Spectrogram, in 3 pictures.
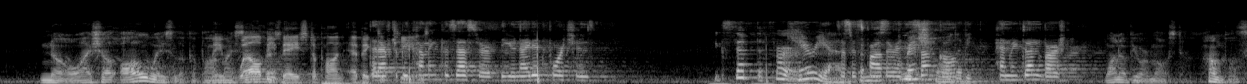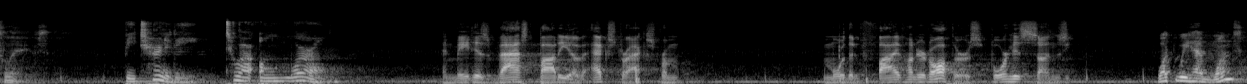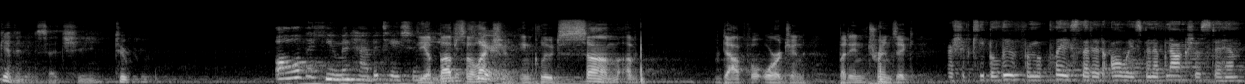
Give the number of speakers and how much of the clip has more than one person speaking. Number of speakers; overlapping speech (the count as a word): five, about 12%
